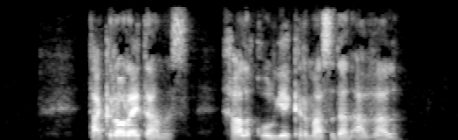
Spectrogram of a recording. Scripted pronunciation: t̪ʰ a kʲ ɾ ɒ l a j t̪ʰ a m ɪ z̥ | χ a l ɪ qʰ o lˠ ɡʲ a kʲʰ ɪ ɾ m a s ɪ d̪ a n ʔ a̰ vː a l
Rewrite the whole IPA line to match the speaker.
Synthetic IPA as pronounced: t̪ʰ a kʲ ɾ ɒ ɾ a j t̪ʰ a m ɪ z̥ | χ a l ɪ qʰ o lˠ ɡʲ a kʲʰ ɪ ɾ m a s ɪ d̪ a n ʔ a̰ vː a l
